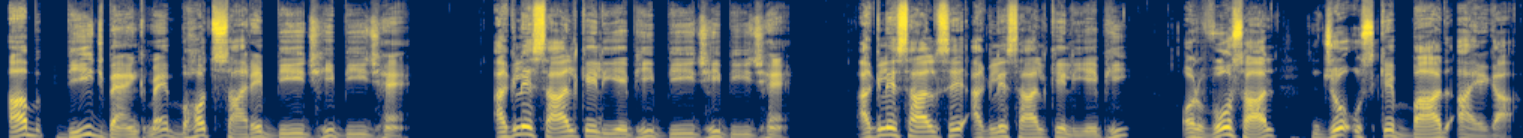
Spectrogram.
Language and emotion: Urdu, neutral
